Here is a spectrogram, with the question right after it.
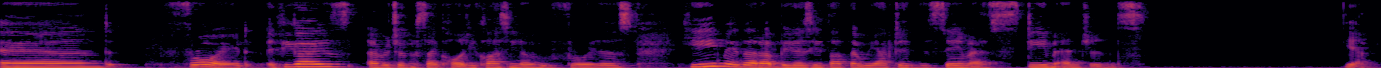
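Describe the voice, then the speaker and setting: Audible room echo surrounds a woman's animated tone as she talks at a moderate pace with long, frequent pauses. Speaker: student vlogger. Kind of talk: casual vlog talk.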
